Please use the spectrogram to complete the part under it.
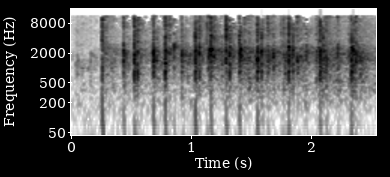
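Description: An audience bursts into loud, sustained applause, with many overlapping hand claps forming a steady crackling wash through the whole clip.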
